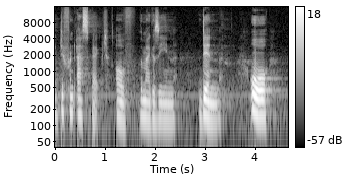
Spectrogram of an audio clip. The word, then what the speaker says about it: Dyn: aspect of the magazine, Din, or Dine. That is our first controversy, actually, is how you pronounce it. And I'm afraid I'm saying Din, though I think everybody else here says Dine.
